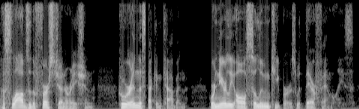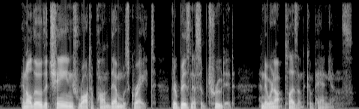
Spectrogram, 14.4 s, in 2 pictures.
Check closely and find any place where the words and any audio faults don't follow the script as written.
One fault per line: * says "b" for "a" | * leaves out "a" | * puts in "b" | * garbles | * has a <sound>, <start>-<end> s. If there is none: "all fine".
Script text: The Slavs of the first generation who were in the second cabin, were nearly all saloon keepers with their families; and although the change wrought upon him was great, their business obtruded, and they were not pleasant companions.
* has a dropout, 2.9-3.0 s
* says "them" for "him"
